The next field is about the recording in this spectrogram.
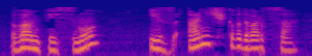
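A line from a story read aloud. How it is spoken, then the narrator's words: Pompous theatrical servant's tone. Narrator (Russian): важным тоном, каким говорят слуги в старинных мелодрамах, лакей сказал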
